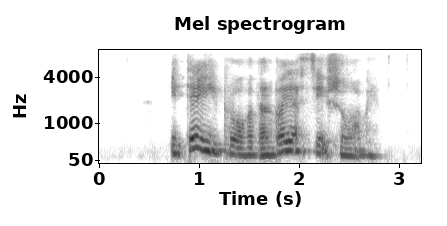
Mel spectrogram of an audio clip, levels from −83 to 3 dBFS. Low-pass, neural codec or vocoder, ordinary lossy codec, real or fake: 7.2 kHz; codec, 16 kHz, 2 kbps, FreqCodec, smaller model; AAC, 48 kbps; fake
